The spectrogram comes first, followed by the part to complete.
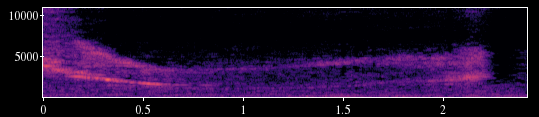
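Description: Squeak of a drawing stroke dragged across an interactive whiteboard: a thin squeal sliding down in pitch over the first half second, then a fainter one sliding up in the second half as the curve is drawn back upward.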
